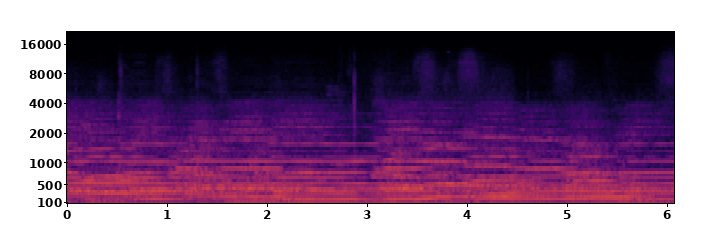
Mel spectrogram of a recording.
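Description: A hymn with singing voices over sustained organ chords and a held bass line, the chords changing every second or so.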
